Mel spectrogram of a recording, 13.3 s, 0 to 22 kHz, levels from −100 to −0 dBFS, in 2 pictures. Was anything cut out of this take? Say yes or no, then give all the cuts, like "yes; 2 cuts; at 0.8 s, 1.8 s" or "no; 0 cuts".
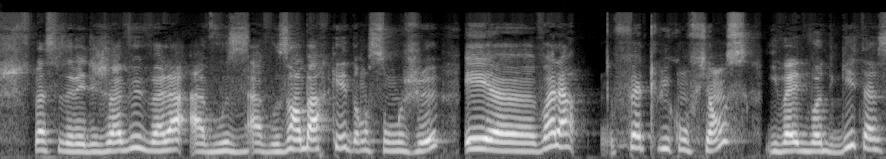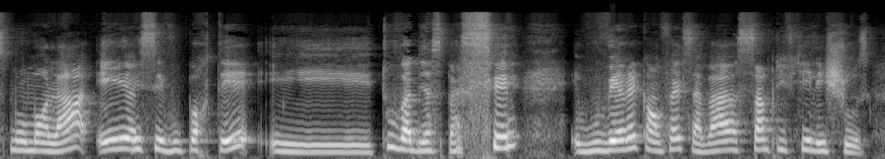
yes; 4 cuts; at 1.8 s, 3.4 s, 5.7 s, 7.6 s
